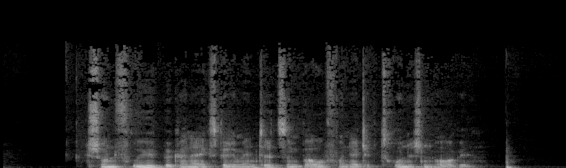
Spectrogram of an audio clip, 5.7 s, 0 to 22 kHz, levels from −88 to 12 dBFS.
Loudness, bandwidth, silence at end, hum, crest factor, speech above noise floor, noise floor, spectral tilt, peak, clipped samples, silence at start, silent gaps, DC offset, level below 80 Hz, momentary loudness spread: -23 LUFS; 16.5 kHz; 0.55 s; none; 18 dB; 53 dB; -76 dBFS; -5.5 dB/octave; -6 dBFS; under 0.1%; 0.85 s; none; under 0.1%; -58 dBFS; 16 LU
